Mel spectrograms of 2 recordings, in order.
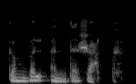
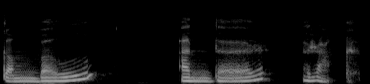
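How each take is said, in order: First: Said in the usual way. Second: Andar rakh drawn out slowly, word by word; slow reading. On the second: Shown as a demonstration. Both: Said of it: "now let's read the sentence".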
